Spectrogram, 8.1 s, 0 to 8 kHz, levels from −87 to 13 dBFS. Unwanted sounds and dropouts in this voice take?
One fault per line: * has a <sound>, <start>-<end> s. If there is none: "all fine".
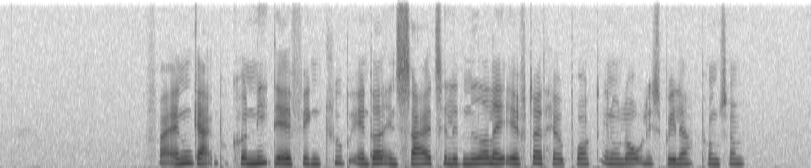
all fine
